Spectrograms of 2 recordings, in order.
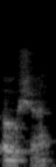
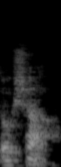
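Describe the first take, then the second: First: The word is given its everyday, casual pronunciation. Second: The word is given its careful, precise pronunciation. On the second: "if you want to pronounce it correctly"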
